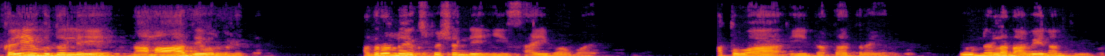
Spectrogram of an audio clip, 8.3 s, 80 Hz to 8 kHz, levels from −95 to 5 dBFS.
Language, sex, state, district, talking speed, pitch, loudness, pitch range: Kannada, male, Karnataka, Bijapur, 95 wpm, 145 Hz, -15 LUFS, 135-180 Hz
